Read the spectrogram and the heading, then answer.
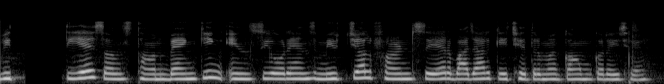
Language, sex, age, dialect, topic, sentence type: Maithili, female, 46-50, Angika, banking, statement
